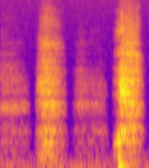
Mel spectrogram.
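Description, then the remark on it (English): Two ragged, labored gasps from a dying gangster lying down, separated by a short pause, the second one harsher and louder, with no talking around them. “"He's dead already," the Red Panda said bluntly, turning back to the gangster where he lay gasping.”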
